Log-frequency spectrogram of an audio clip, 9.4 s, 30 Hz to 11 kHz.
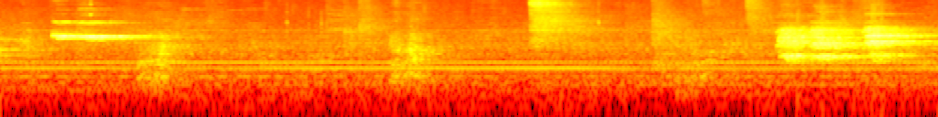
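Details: Dog recorded on 17 June 2016: short, muffled barks near the start and again a few seconds later, then a louder, higher yelping burst toward the end, all over a steady low electrical hum.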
